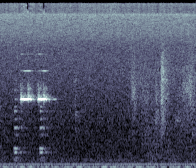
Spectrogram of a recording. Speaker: It keeps beeping. I don't know why it's beeping. [snorts] It keeps beeping. I don't know. There's no reason to beep.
